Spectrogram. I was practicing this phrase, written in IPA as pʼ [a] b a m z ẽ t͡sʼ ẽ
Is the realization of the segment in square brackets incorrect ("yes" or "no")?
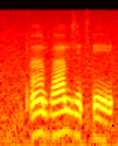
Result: yes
